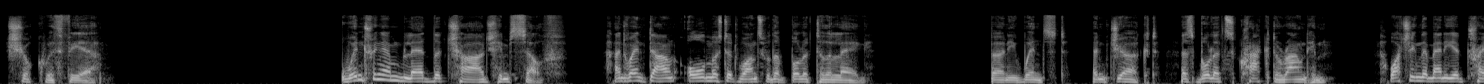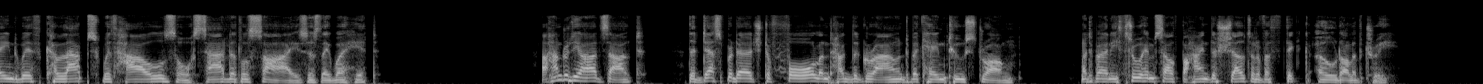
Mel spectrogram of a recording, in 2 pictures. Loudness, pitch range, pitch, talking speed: -23 LUFS, 115-145 Hz, 130 Hz, 155 wpm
